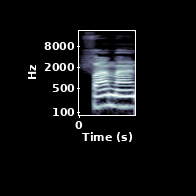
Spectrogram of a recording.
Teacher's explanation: فمن اخفا یعنی غنہ کر کے پڑھیں گے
